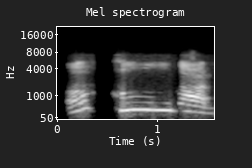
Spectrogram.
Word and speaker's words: अहंकार: अहंकार, देखो अंग का प्रोनाउंसिएशन हो रहा है ना, अहंकार, पंचमाक्षर अंग। ओके, फिफ्थ लेटर है, क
